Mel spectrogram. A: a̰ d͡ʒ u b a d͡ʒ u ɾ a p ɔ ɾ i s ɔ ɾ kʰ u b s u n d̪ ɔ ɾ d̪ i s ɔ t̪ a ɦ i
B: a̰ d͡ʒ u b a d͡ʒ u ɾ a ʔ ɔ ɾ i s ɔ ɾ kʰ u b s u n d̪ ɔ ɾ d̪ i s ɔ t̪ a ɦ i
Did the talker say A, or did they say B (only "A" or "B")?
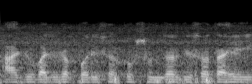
A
